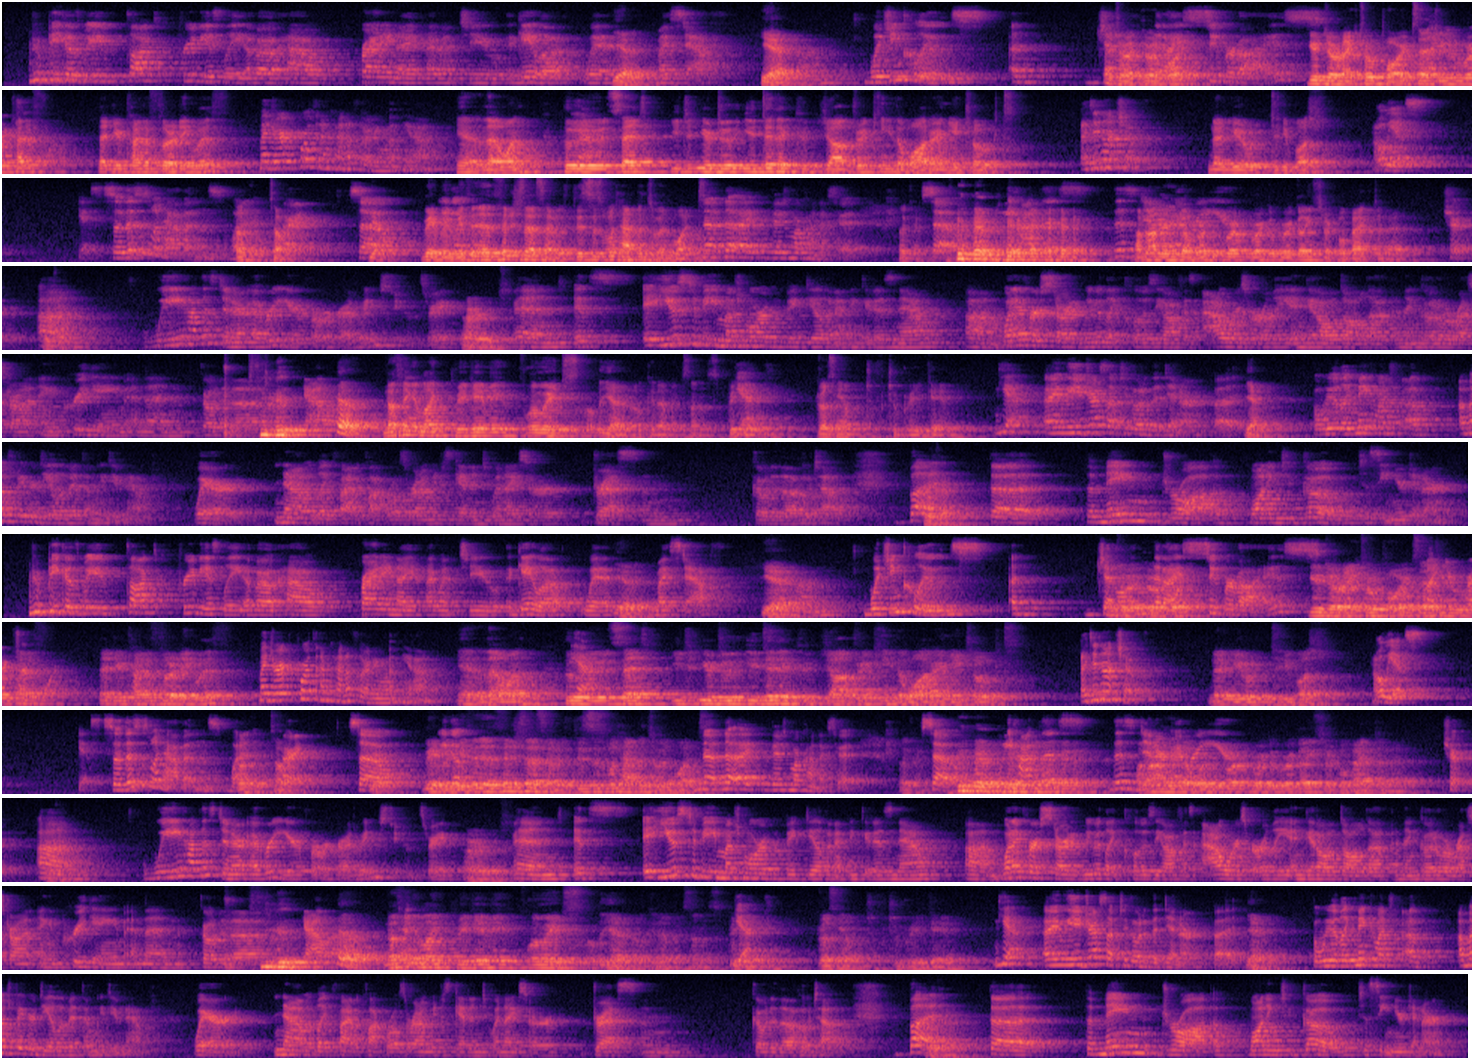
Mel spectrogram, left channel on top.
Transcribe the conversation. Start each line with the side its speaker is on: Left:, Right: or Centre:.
Right: <laughs> because we've talked previously about how Friday night I went to a gala with
Left: Yeah.
Right: my staff,
Left: Yeah.
Right: um, which includes a gentleman
Left: A direct report.
Right: that I supervise,
Left: Your direct report that
Right: my direct
Left: you were kind
Right: report,
Left: of that you're kind of flirting with.
Right: my direct report that I'm kind of flirting with. Yeah.
Left: Yeah, that one who
Right: Yeah.
Left: said you did you do you did a good job drinking the water and you choked.
Right: I did not choke.
Left: No, you did you blush?
Right: Oh, yes. Yes. So, this is what happens when,
Left: Okay, tell
Right: all
Left: me.
Right: right. So,
Left: Yeah. Wait,
Right: we
Left: wait,
Right: go,
Left: wait. th- Finish that sentence. This is what happens when what?
Right: no, no, I, there's more context to it.
Left: Okay.
Right: So
Left: <laughs>
Right: we have this this
Left: I'm
Right: dinner
Left: not letting
Right: every
Left: go. We're
Right: year.
Left: we're we're, we're going to circle back to that.
Right: Sure. Um,
Left: Okay.
Right: we have this dinner every year for our graduating students, right?
Left: All right.
Right: And it's it used to be much more of a big deal than I think it is now. Um, when I first started, we would like close the office hours early and get all dolled up and then go to a restaurant and pregame and then go to the
Left: <laughs>
Right: gala
Left: yeah. Nothing
Right: and
Left: like pre-gaming. oh, Wait. s- Yeah. Okay, that makes sense. Pre-game,
Right: yeah,
Left: dressing up to to pre-game.
Right: yeah. I mean, you dress up to go to the dinner, but
Left: Yeah.
Right: But we would like make a much a, a much bigger deal of it than we do now, where now at like five o'clock rolls around, we just get into a nicer dress and go to the hotel. But
Left: Okay.
Right: the the main draw of wanting to go to senior dinner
